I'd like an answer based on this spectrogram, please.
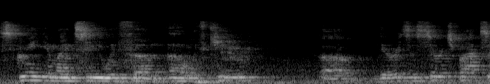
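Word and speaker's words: QEWD: Okay, the next one I'm going to talk about is called, I believe this is pronounced Qwd. This is a fairly recent one. It's spelled Q-E-W-D.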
